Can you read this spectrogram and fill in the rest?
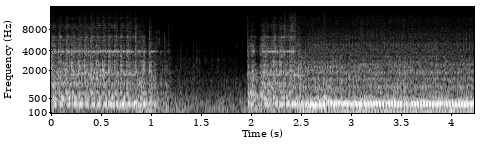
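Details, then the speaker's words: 1987 Johnson 40 hp two-stroke outboard in the water, shifting into reverse, motor mounts worn: loud rough rapping sags and nearly dies for about a second, picks up with throttle; poor idle, stalls without throttle, idle adjustment needed. "gotta fix that idle. Alright, idle it back down a little bit. Pop it in reverse. Ah. Alright, let's try to adjust the idle real quick here first. So we're having a slight issue with the idling."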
